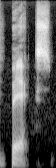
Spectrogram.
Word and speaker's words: Bix: Is it Biggs or Bix? It's Bix, Bix.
